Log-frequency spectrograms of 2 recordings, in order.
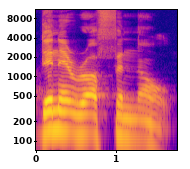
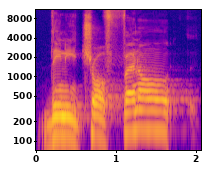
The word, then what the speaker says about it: dinitrophenol: Can you read it? Is dinitrophenol. Dinitrophenol. That's it.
